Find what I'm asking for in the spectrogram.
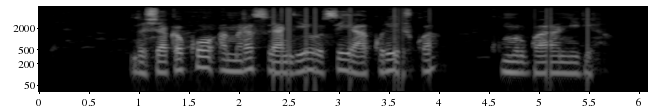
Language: Kinyarwanda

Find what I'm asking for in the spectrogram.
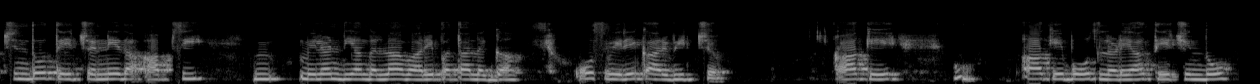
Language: Punjabi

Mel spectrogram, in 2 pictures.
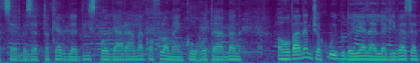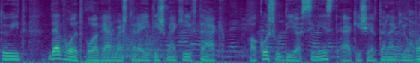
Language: Hungarian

